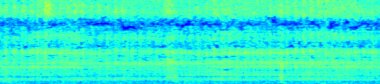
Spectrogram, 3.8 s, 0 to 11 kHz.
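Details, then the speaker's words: Toyota Alphard/Vellfire AGH30 after automatic transmission overhaul: at idle only a soft, steady engine hum, with no whine or clunk from the gearbox; the earlier transmission noise is gone and the transmission operates normally. "Oke, bunyinya cuma bunyi mesin kan, dari matic-nya udah nggak ada bunyi."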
